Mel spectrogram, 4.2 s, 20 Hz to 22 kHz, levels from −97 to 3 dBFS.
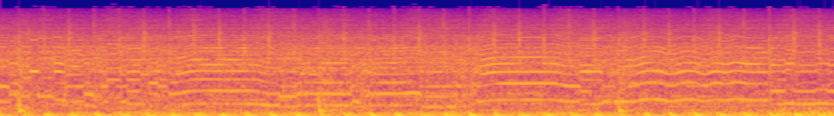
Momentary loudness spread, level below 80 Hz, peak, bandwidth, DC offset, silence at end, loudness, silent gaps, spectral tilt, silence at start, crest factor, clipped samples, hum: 1 LU; -12 dBFS; 0 dBFS; 16.5 kHz; under 0.1%; 0 s; -9 LUFS; none; -3.5 dB/octave; 0 s; 8 dB; under 0.1%; none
